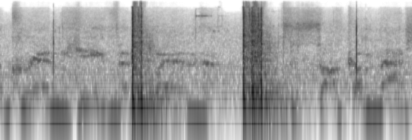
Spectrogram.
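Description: Two bursts of automatic gunfire from PMCs in Escape from Tarkov crack out over quiet raid ambience, with a few single distant shots between them and someone talking softly.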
